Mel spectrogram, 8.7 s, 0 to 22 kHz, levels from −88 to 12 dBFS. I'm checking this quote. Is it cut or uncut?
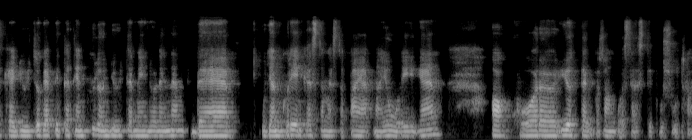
cut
